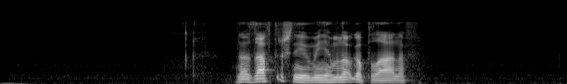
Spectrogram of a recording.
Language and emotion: Russian, neutral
